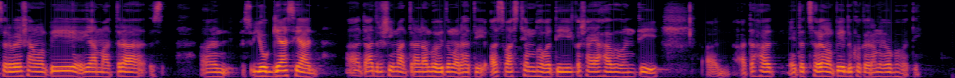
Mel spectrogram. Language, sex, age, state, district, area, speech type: Sanskrit, male, 18-30, Maharashtra, Mumbai City, urban, spontaneous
